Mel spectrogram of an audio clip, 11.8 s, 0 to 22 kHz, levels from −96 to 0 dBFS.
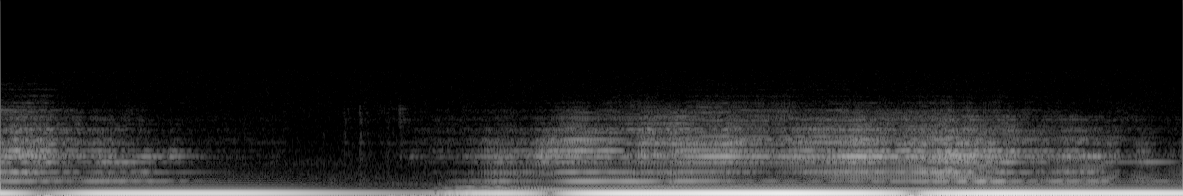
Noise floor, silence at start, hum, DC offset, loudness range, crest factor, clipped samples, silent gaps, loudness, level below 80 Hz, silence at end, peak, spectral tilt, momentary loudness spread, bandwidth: -38 dBFS; 0 s; none; under 0.1%; 12 LU; 10 dB; under 0.1%; none; -18 LUFS; -16 dBFS; 0 s; -6 dBFS; -13 dB/octave; 19 LU; 1.5 kHz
